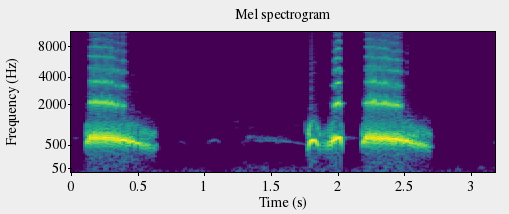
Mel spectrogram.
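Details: Spotted dove calling trơn ròng as a lure for wild doves: a long, husky, falling coo, a pause with faint soft murmuring, then two brief rising notes and another long coo.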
